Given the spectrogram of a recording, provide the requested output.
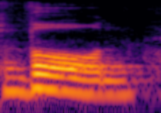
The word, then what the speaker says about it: Vaughan: Roger Vychan, later dubbed Vaughan, it would have been Vychan in the 15th century, but it's come to be pronounced Vaughan since.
